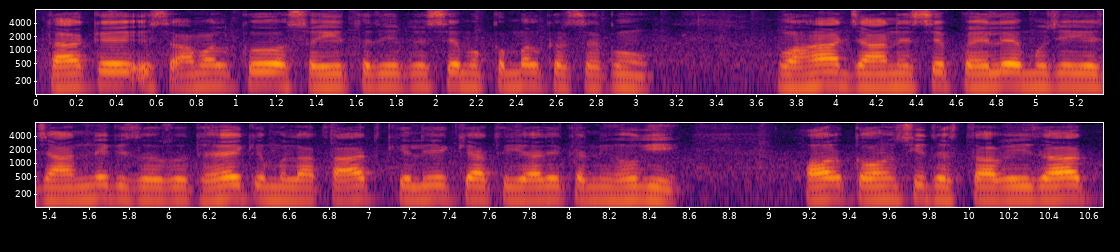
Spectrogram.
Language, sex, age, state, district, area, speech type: Urdu, male, 30-45, Delhi, North East Delhi, urban, spontaneous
